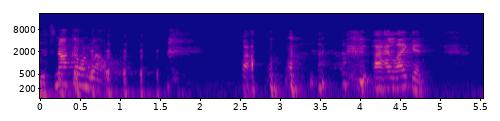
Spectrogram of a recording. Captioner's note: laughter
